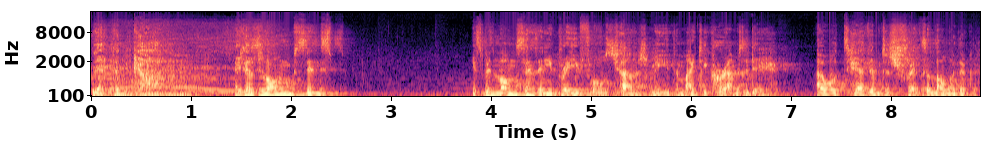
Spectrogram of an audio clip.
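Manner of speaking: very deep demon voice, pitched way down. Narrating a game scene as foes arrive, voicing the demon Karamzadeh in a deep demon voice. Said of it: "I should probably use the deeper voice for the demons".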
